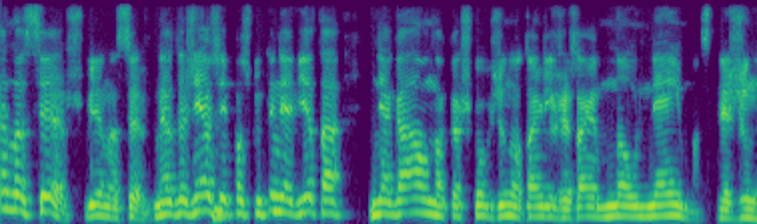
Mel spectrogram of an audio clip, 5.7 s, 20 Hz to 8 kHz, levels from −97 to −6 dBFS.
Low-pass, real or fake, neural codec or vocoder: 7.2 kHz; real; none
